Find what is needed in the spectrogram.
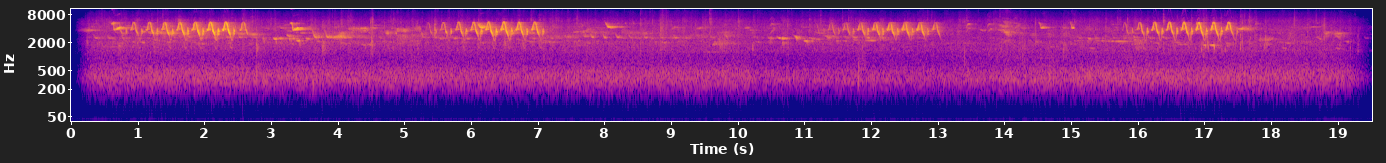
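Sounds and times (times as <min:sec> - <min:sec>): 
Maui amakihi calling: 0:00.7 - 0:04.2, 0:05.5 - 0:07.2, 0:10.7 - 0:13.1, 0:15.8 - 0:17.7.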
